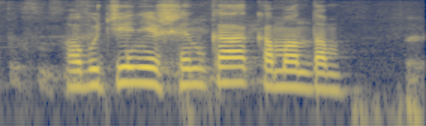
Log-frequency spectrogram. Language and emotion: Russian, neutral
